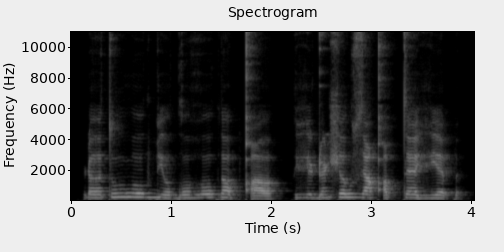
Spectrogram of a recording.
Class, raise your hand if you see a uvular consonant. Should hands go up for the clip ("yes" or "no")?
yes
